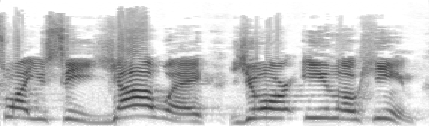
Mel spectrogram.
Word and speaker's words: Elohim: Man, I hate when I mispronounce that word. Elohim? Thanks. I say Elohim sometimes, don't I? And it's wrong. Thank you. Okay. Nathan just rebuked me.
